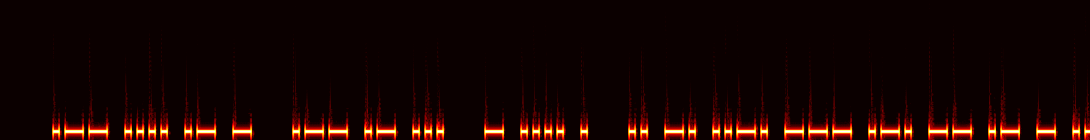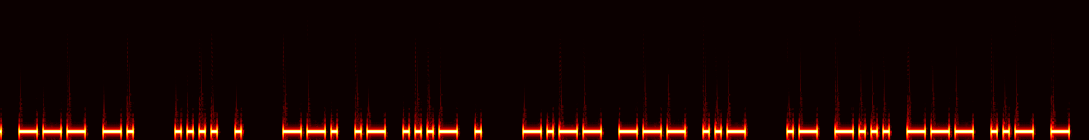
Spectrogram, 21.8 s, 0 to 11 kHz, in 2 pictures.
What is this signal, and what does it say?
Morse code, heard as a keyed tone, about 21 wpm, 700 Hz. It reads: WHAT WAS THE INFORMATION HE GAVE YOU ABOUT
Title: Sentences from Top 1000 Words - Review Part 3 - 20wpm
